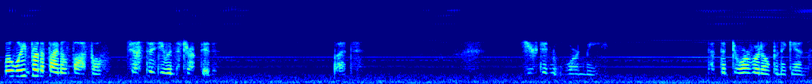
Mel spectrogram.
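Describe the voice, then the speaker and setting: Haunted cult follower, slow halting delivery, bright tense voice, dread, horror audio drama, distant noisy videotape playback. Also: female voice, medium pitch. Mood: fearful, resolute. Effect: played back from a videotape.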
